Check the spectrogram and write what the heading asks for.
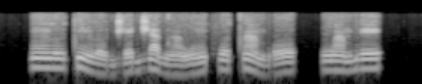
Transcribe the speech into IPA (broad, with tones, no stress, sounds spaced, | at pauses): ũ˦ l u˦ t ĩ˦˨ l o˨ d͡ʒ ɛ˨˦ d͡ʒ a˦˨ d ã˨ w ũ˨˦ f o˦ t ã˦˨ b o˨˦ | w ã˧ b e˦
